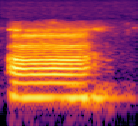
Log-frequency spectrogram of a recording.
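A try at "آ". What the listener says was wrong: আরো টান দেন, আ।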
